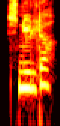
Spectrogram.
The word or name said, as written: snylter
